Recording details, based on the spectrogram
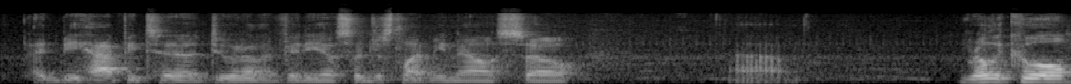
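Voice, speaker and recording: Fairly low-pitched male voice at a moderate pace, ordinary pitch variation, long and frequent pauses, and audible room echo. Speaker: flintknapping channel host. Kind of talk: tutorial. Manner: halting, many fillers.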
